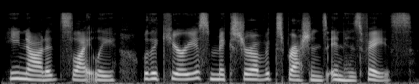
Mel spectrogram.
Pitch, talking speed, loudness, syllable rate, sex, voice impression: 220 Hz, 170 wpm, -18 LUFS, 5.0 syllables/s, female, feminine, slightly adult-like, slightly clear, sincere, slightly lively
